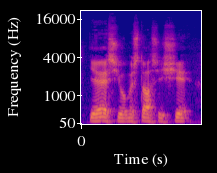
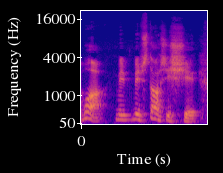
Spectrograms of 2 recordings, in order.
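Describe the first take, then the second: First: Said in the usual way. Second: High, mocking Brummy accent; lightly voiced Birmingham accent, indignant. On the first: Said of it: "telling me that". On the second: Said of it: "That's a funny Brummy accent".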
